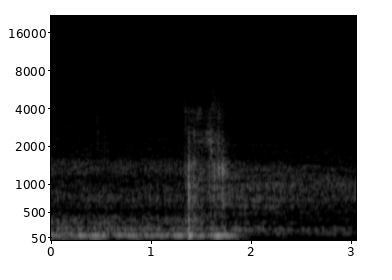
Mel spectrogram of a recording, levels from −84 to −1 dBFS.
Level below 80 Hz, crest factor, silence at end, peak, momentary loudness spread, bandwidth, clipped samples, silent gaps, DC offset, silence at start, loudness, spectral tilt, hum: -62 dBFS; 26 dB; 0 s; -26 dBFS; 15 LU; 8 kHz; under 0.1%; none; under 0.1%; 0 s; -53 LUFS; -7 dB/octave; none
